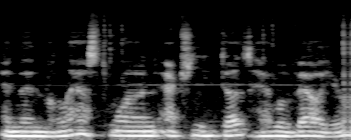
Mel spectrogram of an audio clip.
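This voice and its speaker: A man walks through a coding tutorial in a mellow, dark voice that is wearing thin, as if he is losing it. He explains step by step, casually, with lots of "uh"s. A faint hum sits under the recording. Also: medium pitch, measured pace, muffled recording. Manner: relaxed, explains step by step with frequent fillers. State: losing his voice. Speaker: programming instructor.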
